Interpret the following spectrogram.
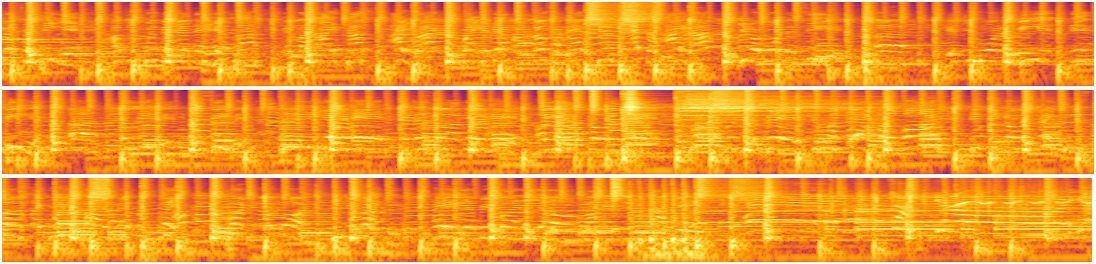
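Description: Live hip-hop beat with no rapped words: a fast, steady drum pattern of kick, snare and rimshot sounds over sustained bass and keyboard tones.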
